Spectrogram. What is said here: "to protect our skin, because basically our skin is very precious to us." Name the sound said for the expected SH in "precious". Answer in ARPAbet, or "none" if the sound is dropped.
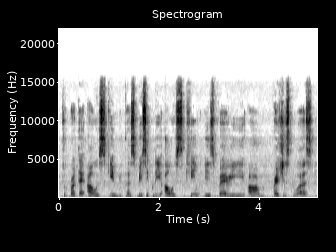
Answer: SH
